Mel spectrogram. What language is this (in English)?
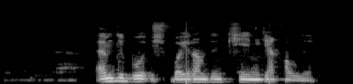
Uyghur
